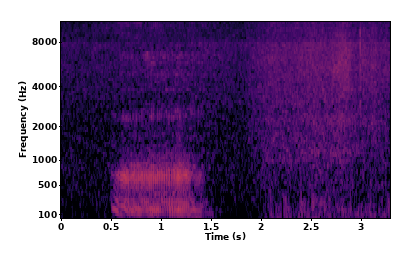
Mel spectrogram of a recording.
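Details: Pug snoring: a single low, buzzy, nasal snore of about one second, then softer breathing noise, in a quiet indoor space.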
